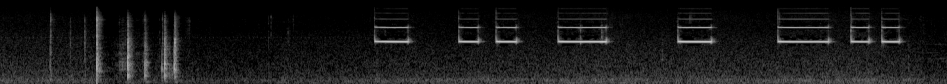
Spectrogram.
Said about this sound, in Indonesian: Oke, kita set di skala buzzer ya.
